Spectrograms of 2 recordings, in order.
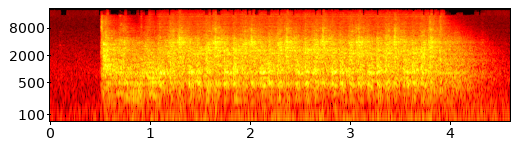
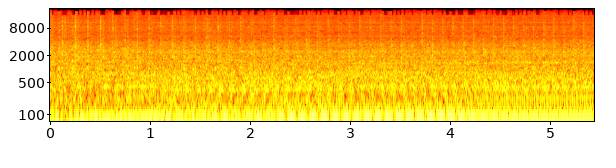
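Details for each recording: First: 1973 Corvette C3 bought on eBay: the starter whirs steadily at about four turns a second, with no catch or sputter and a hissing noise. Gas is in the carb and the vacuum ports are closed. Owner suspects wrong firing order, zero compression or water in the fuel. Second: 1973 Chevrolet Corvette C3 revival, run after a shot of gas down the carburetor: steady, even low rumble at settled idle, no misfire or knock; a little smoky but not worrying; normal idle.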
